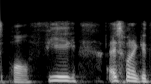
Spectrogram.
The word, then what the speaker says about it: Paul Feig: Not Paul Feige, it's Paul Feig.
